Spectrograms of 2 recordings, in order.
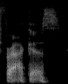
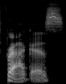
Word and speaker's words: fracas: recently I learned that there's like a bunch of different ways that people pronounce fracas. Oh. I think the best way, my favorite is that way, is fracas. But there's also fracas is one that's also popular. And in the United Kingdom, they pronounce it fracas.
